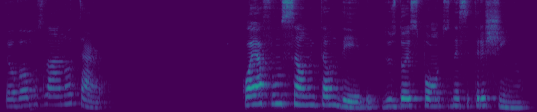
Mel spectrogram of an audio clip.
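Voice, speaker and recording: A woman's voice: mid-range voice, moderate pace, a little mellow. A woman teacher explains a literacy lesson patiently and keeps checking whether her pupils understand.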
